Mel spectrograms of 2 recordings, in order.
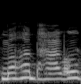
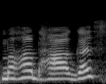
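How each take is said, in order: First: The word ends with an 'o' vowel. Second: The word ends with an 's' sound. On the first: The speaker calls it wrong. "মহাভাগও বললে হবে না" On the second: The speaker calls it right. "না হয় মহাভাগাস বলতে হবে"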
